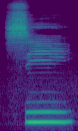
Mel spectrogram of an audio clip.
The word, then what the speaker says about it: xi: I would like to pronounce xi, xi.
